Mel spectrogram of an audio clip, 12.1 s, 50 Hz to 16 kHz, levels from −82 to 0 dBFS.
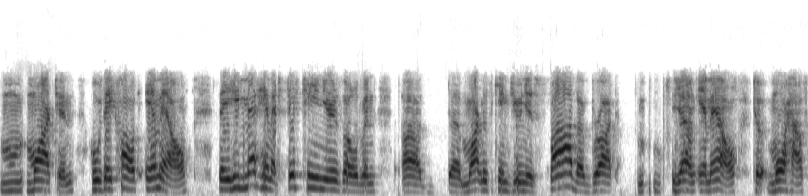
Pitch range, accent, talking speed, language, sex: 150-190 Hz, American, 125 wpm, English, male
